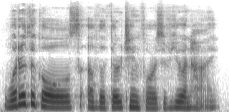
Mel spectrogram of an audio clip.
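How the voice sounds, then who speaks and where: A woman voicing a calm, shrewd, frail young male strategist who speaks in a measured, guarded way. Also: fairly low pitch, close to an everyday voice.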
